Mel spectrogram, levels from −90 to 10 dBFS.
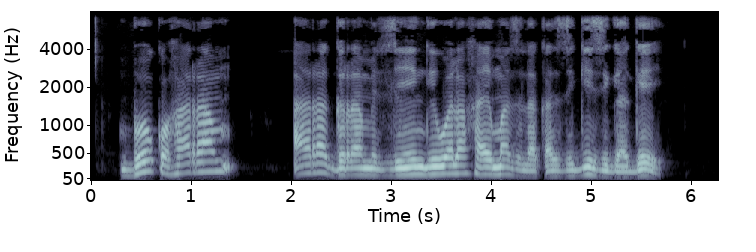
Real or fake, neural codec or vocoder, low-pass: real; none; 7.2 kHz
